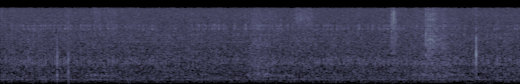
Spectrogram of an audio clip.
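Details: OCD Cat, a female cat, purring softly as she is petted toward sleep; a faint, unbroken purr mixes with light rustling and a couple of small clicks.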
